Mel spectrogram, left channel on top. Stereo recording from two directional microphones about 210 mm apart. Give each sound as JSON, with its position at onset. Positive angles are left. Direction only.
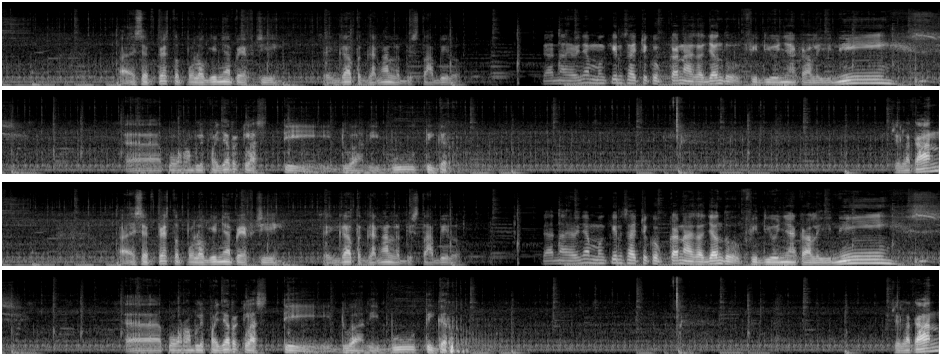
{"t": 1.1, "sound": "speech", "side_deg": 10}
{"t": 5.8, "sound": "speech", "side_deg": -15}
{"t": 10.6, "sound": "speech", "side_deg": -15}
{"t": 13.3, "sound": "speech", "side_deg": 0}
{"t": 13.6, "sound": "speech", "side_deg": -15}
{"t": 18.3, "sound": "speech", "side_deg": -10}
